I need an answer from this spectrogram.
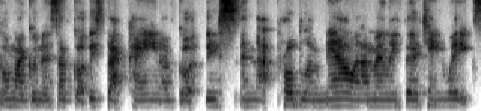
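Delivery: ordinary talk, nothing marked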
